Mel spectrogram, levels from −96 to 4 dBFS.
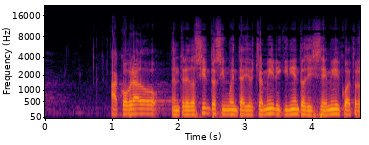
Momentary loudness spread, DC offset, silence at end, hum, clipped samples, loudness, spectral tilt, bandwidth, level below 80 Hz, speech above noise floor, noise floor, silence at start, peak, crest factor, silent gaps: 5 LU; under 0.1%; 0 s; none; under 0.1%; -22 LUFS; -6.5 dB/octave; 11.5 kHz; -54 dBFS; 40 dB; -62 dBFS; 1 s; -8 dBFS; 16 dB; none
